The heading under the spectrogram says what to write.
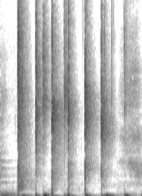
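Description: A brief round of hand clapping: about eight sharp, crisp claps in a quick, slightly uneven rhythm, fairly loud, with no voices.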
